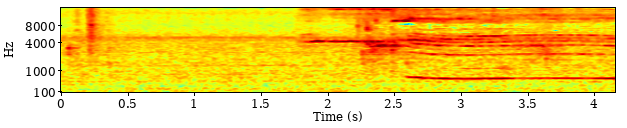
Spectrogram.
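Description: A dog whining: one long, steady, high whine that starts about two-thirds of the way in, after a quieter stretch.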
